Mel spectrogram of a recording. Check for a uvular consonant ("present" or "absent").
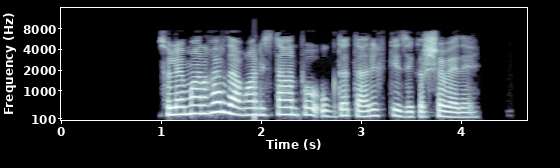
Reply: absent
